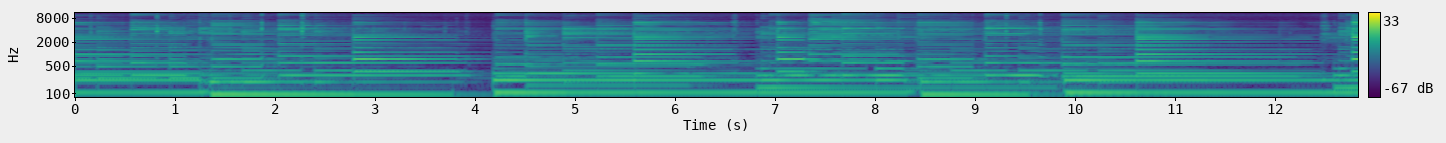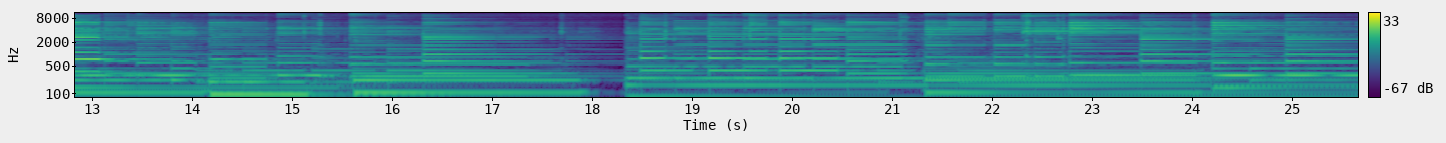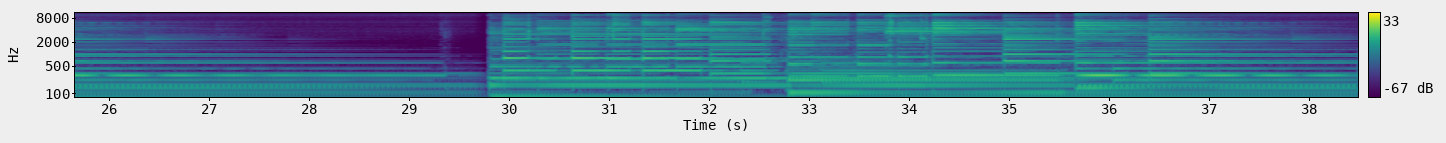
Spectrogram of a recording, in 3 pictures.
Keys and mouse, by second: 0.0 click, 0.6 click, 1.0 click, 1.1 click, 1.7 click, 1.7 click, 2.7 click, 3.4 click, 3.5 click, 4.2 click, 4.2 click, 5.4 click, 5.5 click, 5.9 click, 5.9 click, 6.4 click, 9.1 click, 9.5 click, 9.9 click, 10.8 click, 11.5 click, 11.8 click, 12.5 click, 13.2 click, 15.1 click, 15.6 click, 16.5 click, 17.8 click, 19.6 click, 20.9 click, 21.4 click, 22.2 click, 24.2 click, 24.8 click, 25.7 click, 28.5 click, 31.3 click, 32.2 click, 32.3 ctrl+z, 33.3 click, 34.0 click, 34.7 click, 35.7 click, 35.8 click, 36.1 click, 36.2 click, 36.7 click, 36.8 click, 37.2 click, 37.3 click, 37.5 click, 37.8 click, 38.2 click.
